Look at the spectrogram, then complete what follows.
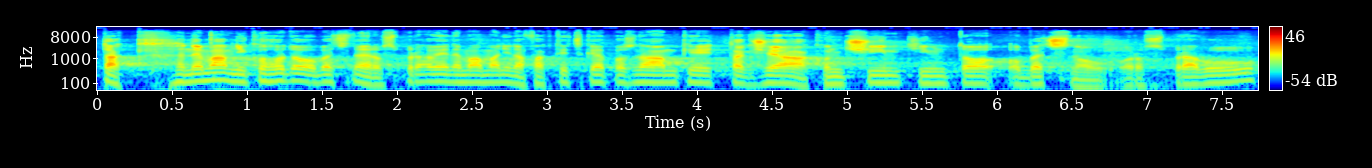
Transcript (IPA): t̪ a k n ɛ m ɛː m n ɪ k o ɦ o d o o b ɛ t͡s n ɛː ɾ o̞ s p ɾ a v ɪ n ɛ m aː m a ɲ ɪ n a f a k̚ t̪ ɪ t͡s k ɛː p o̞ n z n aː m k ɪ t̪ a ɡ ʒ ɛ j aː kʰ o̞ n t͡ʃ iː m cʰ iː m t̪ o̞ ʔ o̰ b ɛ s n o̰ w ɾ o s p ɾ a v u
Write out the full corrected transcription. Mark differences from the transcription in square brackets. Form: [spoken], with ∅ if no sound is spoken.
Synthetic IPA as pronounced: t̪ a k n ɛ m [aː] m [ɲ] ɪ k o ɦ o d o o b ɛ t͡s n ɛː ɾ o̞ s p ɾ a v ɪ n ɛ m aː m a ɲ ɪ n a f a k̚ t̪ ɪ t͡s k ɛː p o̞ [∅] z n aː m k ɪ t̪ a ɡ ʒ ɛ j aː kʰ o̞ n t͡ʃ iː m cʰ iː m t̪ o̞ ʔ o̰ b ɛ [t͡s] n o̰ w ɾ o s p ɾ a v u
